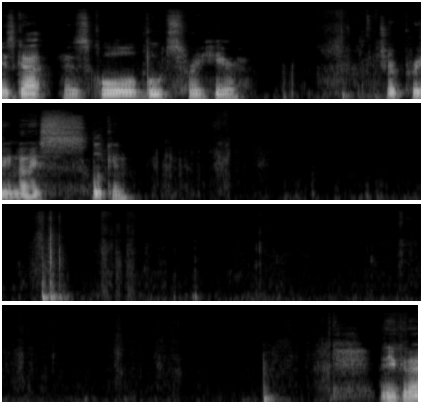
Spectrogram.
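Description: Hands rub and squeeze a puppet's soft leather boots.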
